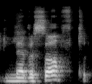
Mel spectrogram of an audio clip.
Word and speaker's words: Nvrsoft: to uh welcome to solar tv um uh neversoft and the is that how you pronounce it obviously yeah yeah i actually i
